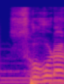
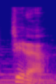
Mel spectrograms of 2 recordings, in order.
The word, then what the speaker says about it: Sohra: শিলং থেকে প্রায় 60 কিলোমিটার দূরত্বে অবস্থান করে সোহরা নামক এই জায়গা। সাহেবরা যেটা উচ্চারণ করতে না পেরে বলতেন চেরা, সেই থেকে এই জায়গা চেরাপুঞ্জি হিসেবে পরিচিত, খাসি ভাষায় যার অর্থ হল ল্যান্ড অফ অরেঞ্জেস।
